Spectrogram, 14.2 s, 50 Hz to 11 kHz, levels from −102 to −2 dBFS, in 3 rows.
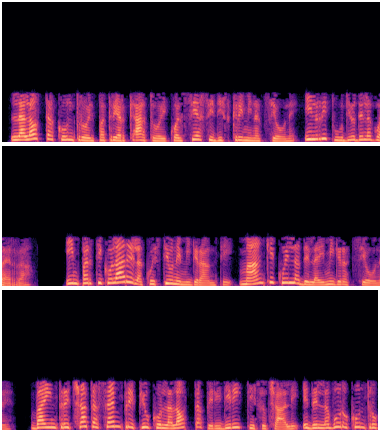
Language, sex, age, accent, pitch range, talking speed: Italian, female, 40-59, native, 220-305 Hz, 155 wpm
